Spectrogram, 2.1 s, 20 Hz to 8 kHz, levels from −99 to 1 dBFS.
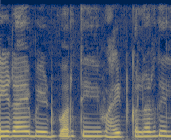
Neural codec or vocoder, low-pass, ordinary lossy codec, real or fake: codec, 16 kHz, 16 kbps, FunCodec, trained on Chinese and English, 50 frames a second; none; none; fake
